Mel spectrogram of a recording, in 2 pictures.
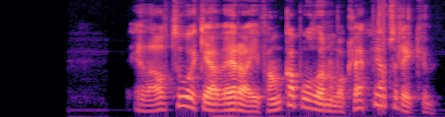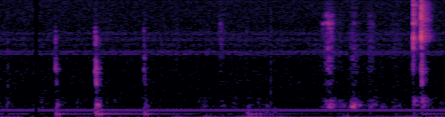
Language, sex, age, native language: Icelandic, male, 60-69, Icelandic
